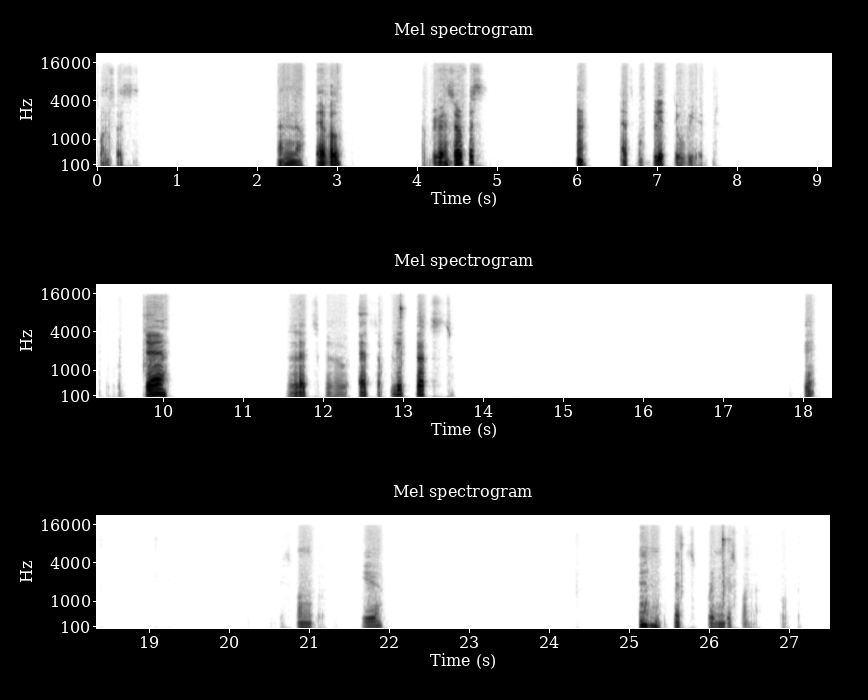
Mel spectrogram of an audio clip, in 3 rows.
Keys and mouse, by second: 5.1-7.0 drag, 7.6-8.1 middle drag, 11.2 middle click, 12.0 Tab, 12.2 middle click, 13.4 middle click, 15.0 ctrl+r, 19.7 middle click, 21.2 ctrl+r, 26.0 middle click, 26.6 shift+middle click, 26.8 middle click.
